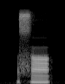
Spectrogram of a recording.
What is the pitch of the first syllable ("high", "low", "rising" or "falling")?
low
